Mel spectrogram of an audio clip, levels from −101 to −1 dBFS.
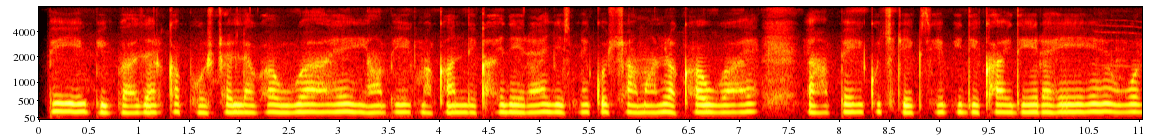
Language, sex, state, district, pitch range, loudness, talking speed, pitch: Hindi, female, Bihar, Vaishali, 190-200 Hz, -22 LUFS, 185 wpm, 195 Hz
